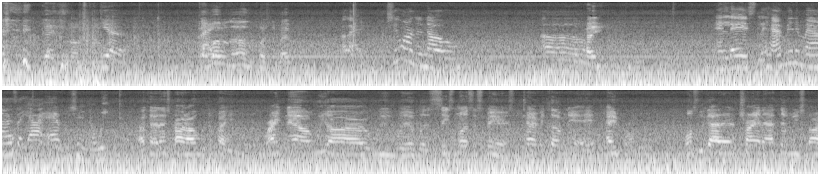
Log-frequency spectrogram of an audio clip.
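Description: Steady low rumble of a semi truck's engine and road noise, heard from inside the moving cab, with people talking over it.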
